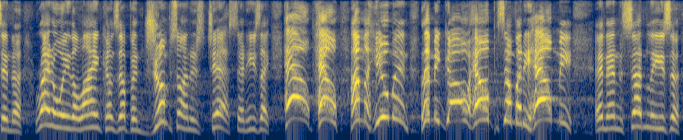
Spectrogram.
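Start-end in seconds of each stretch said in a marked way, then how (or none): 3.5-7.1 high, loud panicked cries for help; panicked shout. Acted. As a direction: scream for help, terrified. Lion attacks man in story.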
